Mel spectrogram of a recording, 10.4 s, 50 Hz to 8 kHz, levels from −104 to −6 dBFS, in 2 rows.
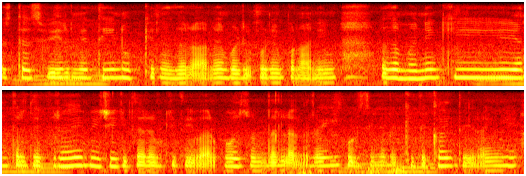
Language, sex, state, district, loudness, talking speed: Hindi, female, Chhattisgarh, Balrampur, -29 LUFS, 200 wpm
